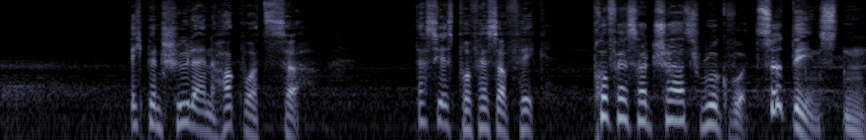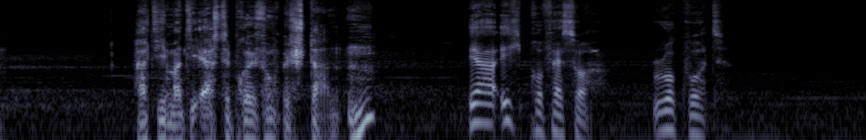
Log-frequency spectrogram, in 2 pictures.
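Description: A young man speaks calmly and clearly.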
